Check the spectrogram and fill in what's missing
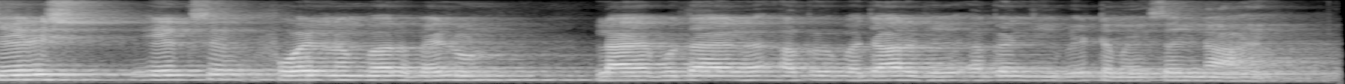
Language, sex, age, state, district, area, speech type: Sindhi, male, 45-60, Gujarat, Junagadh, urban, read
